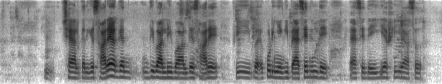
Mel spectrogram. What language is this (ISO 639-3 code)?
doi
